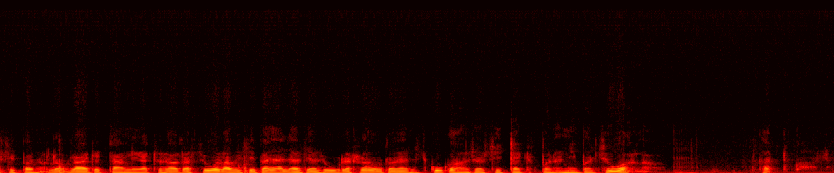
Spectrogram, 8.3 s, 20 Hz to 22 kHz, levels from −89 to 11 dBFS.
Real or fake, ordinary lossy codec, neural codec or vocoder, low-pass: fake; none; vocoder, 44.1 kHz, 128 mel bands every 256 samples, BigVGAN v2; none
